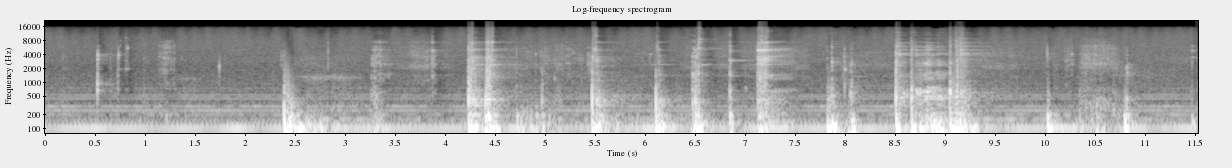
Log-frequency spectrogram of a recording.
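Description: Cups, dishes and spoons clink as tea with sugar is served, with many sharp, bright chinks and light stirring scrapes at irregular intervals, fairly loud and without talk.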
